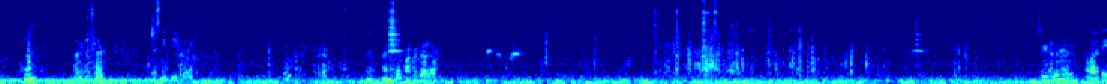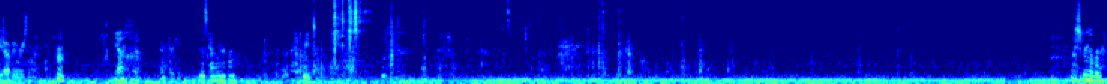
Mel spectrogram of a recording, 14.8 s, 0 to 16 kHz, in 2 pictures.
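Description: Small scattered metal clicks and clinks of a 4 mm Allen key and a 19 mm wrench working an M6 button-head screw and nylon clip on a mud flap, with handling knocks of the flap, over a faint steady hum.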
